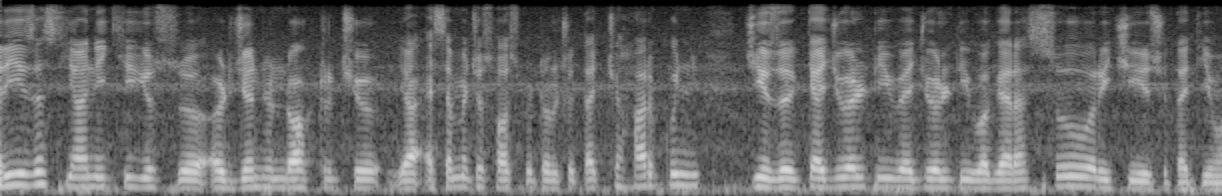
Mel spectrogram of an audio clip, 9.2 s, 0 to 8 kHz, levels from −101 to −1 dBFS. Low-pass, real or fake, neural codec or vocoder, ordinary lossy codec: 7.2 kHz; real; none; none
